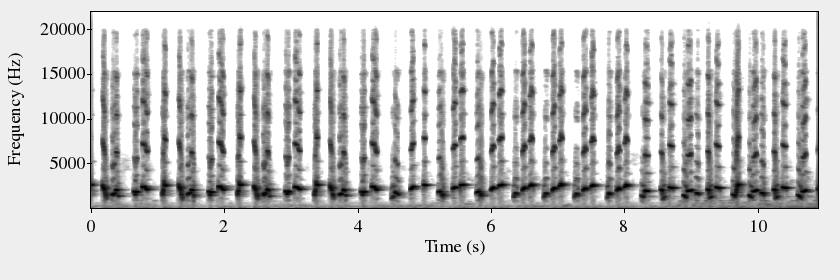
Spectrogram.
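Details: Sustained 'ropel panjang' song of a sooty-headed bulbul, used as a lure to make bulbuls sing: an unbroken eleven-second run of fast whistled chirps, each note bouncing between lower and higher pitch, steady and evenly loud.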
